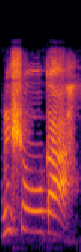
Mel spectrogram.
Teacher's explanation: इन्होंने तालव्य शकार को मूर्धन्य शकार बोल दिया था।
